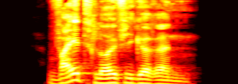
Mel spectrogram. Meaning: inflection of weitläufig: 1. strong genitive masculine/neuter singular comparative degree 2. weak/mixed genitive/dative all-gender singular comparative degree
- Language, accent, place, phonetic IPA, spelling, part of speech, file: German, Germany, Berlin, [ˈvaɪ̯tˌlɔɪ̯fɪɡəʁən], weitläufigeren, adjective, De-weitläufigeren.ogg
